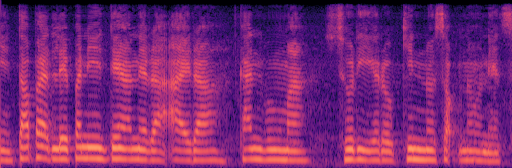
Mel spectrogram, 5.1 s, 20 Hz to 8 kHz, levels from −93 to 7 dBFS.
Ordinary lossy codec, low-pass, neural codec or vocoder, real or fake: none; 7.2 kHz; codec, 16 kHz in and 24 kHz out, 1 kbps, XY-Tokenizer; fake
